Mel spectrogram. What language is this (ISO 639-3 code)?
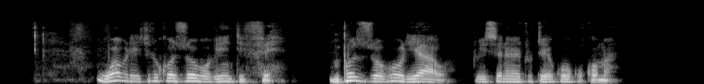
lug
